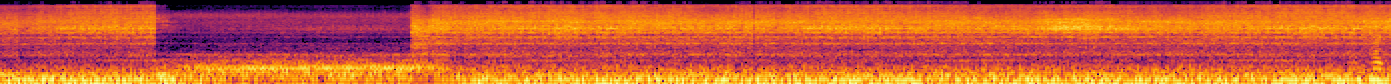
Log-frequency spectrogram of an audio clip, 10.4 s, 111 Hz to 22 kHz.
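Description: Boeing 787-9 jet engines spooling to takeoff thrust in the Project Flight video game: a loud, steady, broadband engine roar with a low rumble that holds throughout.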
